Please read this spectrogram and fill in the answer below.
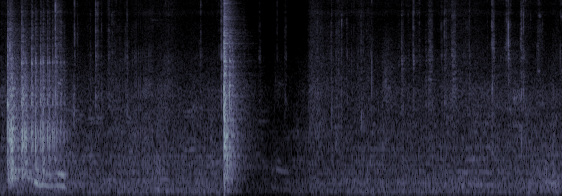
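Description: Metal clatter and knocks from hand work on an escalator drive motor's brake disc, with one sharp knock about two seconds in.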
